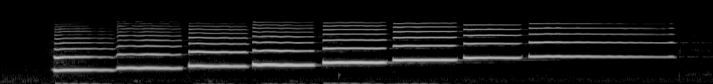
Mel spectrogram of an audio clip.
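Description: A leaf whistle made from a single spathiphyllum houseplant leaf plays a rising eight-note do-re-mi scale, each clear, reedy tone held about a second with brief breaks between, loud, the final note sustained longest.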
